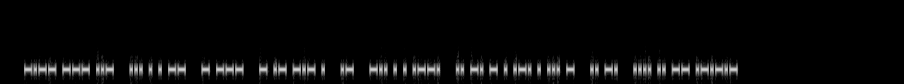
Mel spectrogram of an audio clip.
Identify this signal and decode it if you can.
Morse code, heard as a keyed tone, about 50 wpm, 700 Hz. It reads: YOU SEEM TO TAKE A DEEP INTEREST IN HIM.
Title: Sentences from Top 1000 Words - Review Part 3 - 50wpm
